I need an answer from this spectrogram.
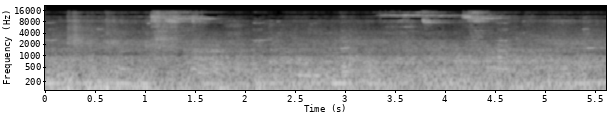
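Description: Norfolk Southern freight train cars rolling past with a steady heavy rumble of wheels on rail, broken a few times by brief high squeals from the wheels.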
